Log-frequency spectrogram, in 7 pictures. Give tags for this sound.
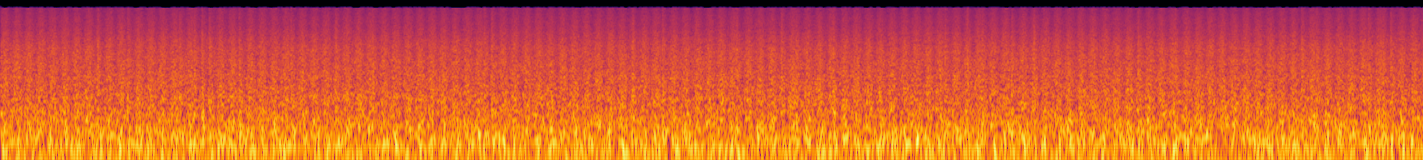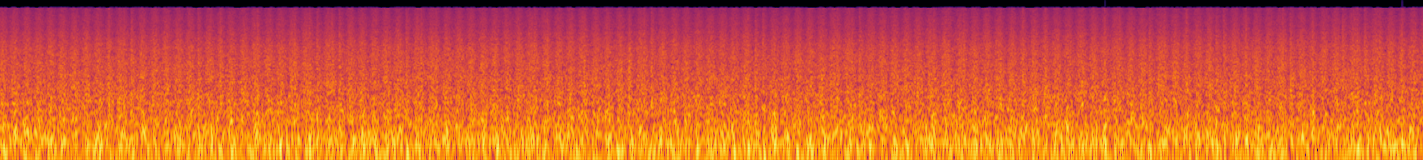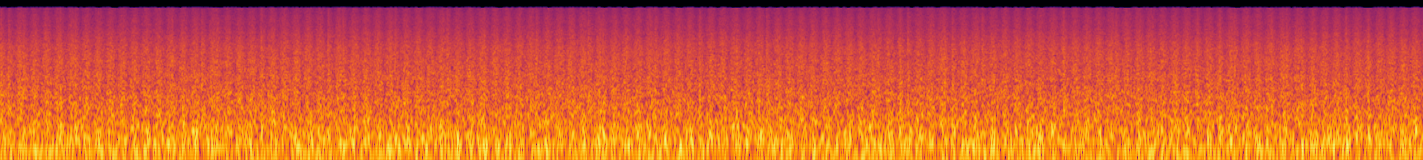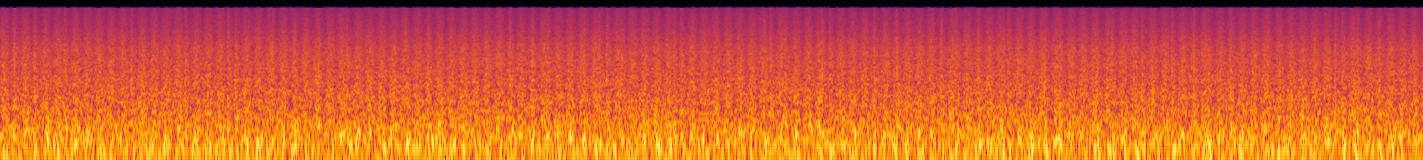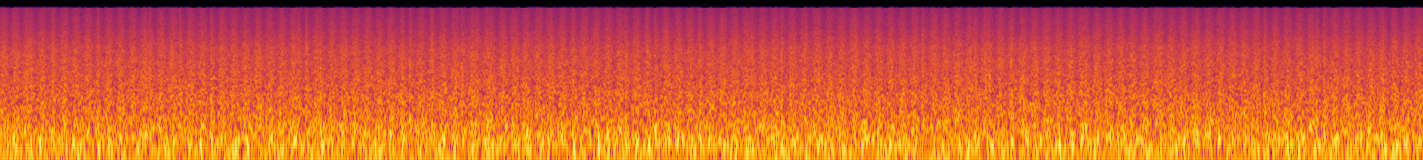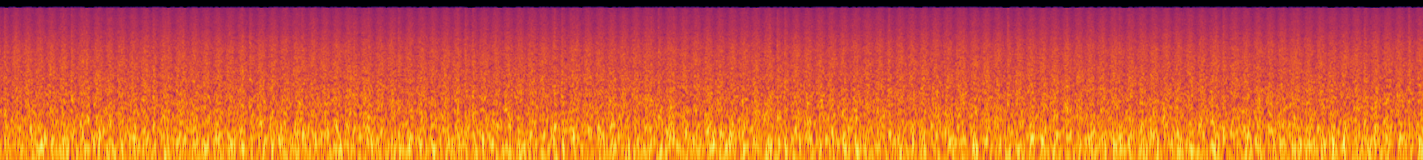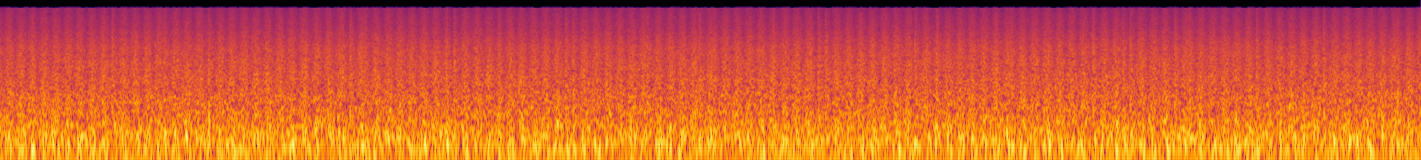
synthetic; locomotive; railroad; steam; train

